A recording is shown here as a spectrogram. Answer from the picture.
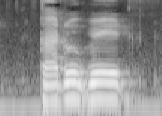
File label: "mens house", Weri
